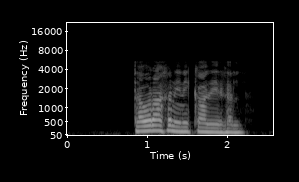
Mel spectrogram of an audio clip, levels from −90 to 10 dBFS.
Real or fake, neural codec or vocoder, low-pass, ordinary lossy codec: real; none; 5.4 kHz; Opus, 64 kbps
